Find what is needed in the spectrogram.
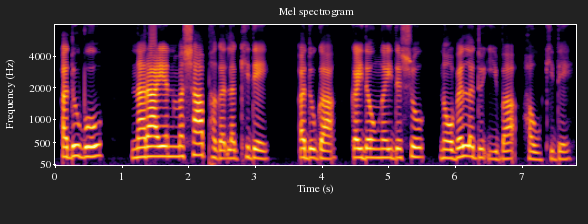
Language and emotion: Manipuri, neutral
